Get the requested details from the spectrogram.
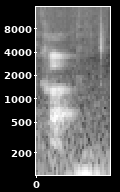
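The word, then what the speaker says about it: Coke: Lord Cook, which is spelled like the cola, C-O-K-E, but if you go to Britain, you have to pronounce it Cook.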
